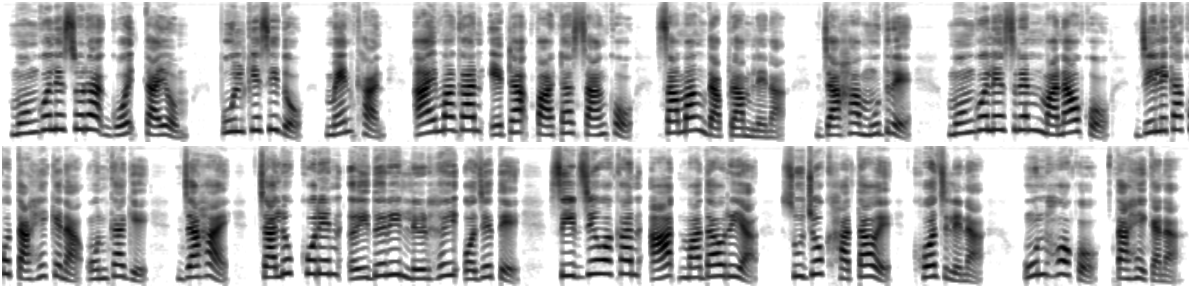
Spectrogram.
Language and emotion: Santali, neutral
